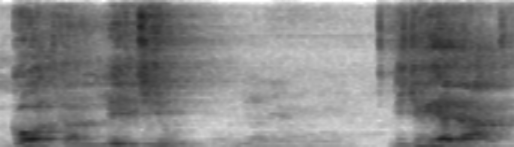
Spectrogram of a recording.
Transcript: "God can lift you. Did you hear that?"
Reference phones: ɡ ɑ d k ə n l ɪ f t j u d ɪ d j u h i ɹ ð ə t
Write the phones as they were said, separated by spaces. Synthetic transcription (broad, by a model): ɡ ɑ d k ə n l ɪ t j u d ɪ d j u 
